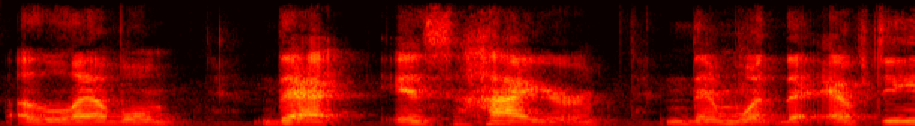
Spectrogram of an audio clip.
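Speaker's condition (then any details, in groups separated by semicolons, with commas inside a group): ALS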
